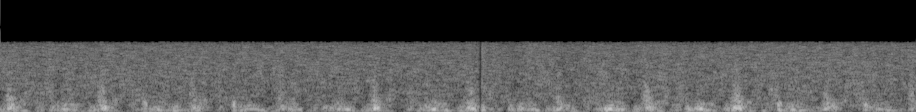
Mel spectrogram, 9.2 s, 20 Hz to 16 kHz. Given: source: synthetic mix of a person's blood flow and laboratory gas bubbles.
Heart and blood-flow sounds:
Doppler ultrasound of blood flow; precordium
no bubbles
From the record:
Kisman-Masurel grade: 000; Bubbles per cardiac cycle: 0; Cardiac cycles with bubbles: 0%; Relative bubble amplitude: no bubbles discernible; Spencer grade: 0 (complete lack of bubble signals)

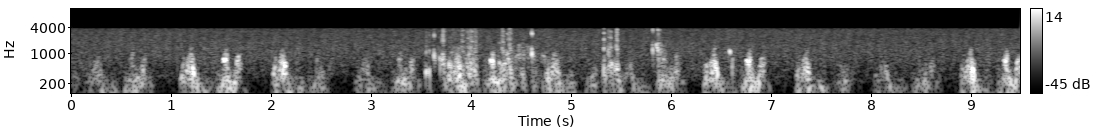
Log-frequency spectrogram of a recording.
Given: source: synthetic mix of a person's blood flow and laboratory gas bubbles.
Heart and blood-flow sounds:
Doppler ultrasound of blood flow; precordium
3.52-4.09 s: bubbles
4.25-4.83 s: bubbles
5.29-5.54 s: bubbles
5.79-5.94 s: bubbles
6.54-6.65 s: bubbles
From the record:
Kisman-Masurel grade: 222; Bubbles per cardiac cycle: several, 3 to 8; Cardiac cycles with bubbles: 10 to 50%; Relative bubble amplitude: moderate (0.250 to 0.450); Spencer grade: 2 (many but less than half of the cardiac periods contain bubble signals, singularly or in groups); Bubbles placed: only in the low amplitude regions of the cardiac cycle

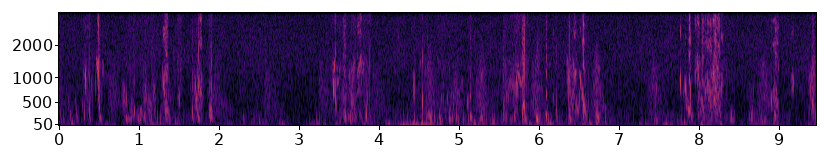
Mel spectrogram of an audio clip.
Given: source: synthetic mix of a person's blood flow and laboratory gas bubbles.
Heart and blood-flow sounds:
Doppler ultrasound of blood flow; subclavian vein
0.00-0.57 s: bubbles
0.78-1.23 s: bubbles
1.29-1.40 s: bubbles
1.48-1.54 s: bubbles
1.64-1.83 s: bubbles
1.85-1.96 s: bubbles
3.40-3.90 s: bubbles
4.42-4.47 s: bubbles
4.50-4.58 s: bubbles
4.73-5.06 s: bubbles
5.09-5.22 s: bubbles
5.55-5.88 s: bubbles
6.06-6.15 s: bubbles
6.18-6.25 s: bubbles
6.33-6.63 s: bubbles
7.75-8.46 s: bubbles
8.60-8.79 s: bubbles
8.87-9.01 s: bubbles
9.14-9.20 s: bubbles
9.35-9.48 s: bubbles
From the record:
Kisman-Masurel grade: 232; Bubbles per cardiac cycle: several, 3 to 8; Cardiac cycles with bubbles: 50 to 99%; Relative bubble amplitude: moderate (0.250 to 0.450); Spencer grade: 3 (all of the cardiac periods contain showers or single bubble signals, but not dominating or overriding the cardiac motion signals); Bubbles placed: anywhere in the cardiac cycle

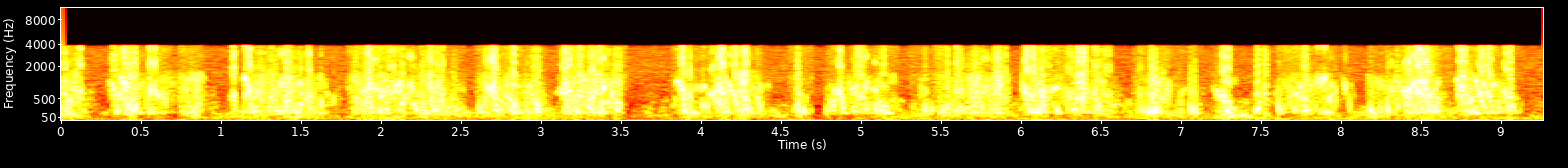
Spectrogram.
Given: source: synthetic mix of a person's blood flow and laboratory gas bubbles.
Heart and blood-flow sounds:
Doppler ultrasound of blood flow; precordium
0.00-0.17 s: bubbles
0.28-0.90 s: bubbles
1.04-1.75 s: bubbles
1.77-2.53 s: bubbles
2.58-3.54 s: bubbles
3.81-4.44 s: bubbles
4.54-4.70 s: bubbles
4.76-5.23 s: bubbles
5.29-5.94 s: bubbles
6.00-6.61 s: bubbles
6.68-7.36 s: bubbles
7.44-8.09 s: bubbles
8.16-9.13 s: bubbles
From the record:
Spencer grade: 4 (maximum detectable bubble signal sounding continuously throughout systole and diastole of every cardiac period, and overriding the amplitude of the normal cardiac signals); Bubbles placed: anywhere in the cardiac cycle

